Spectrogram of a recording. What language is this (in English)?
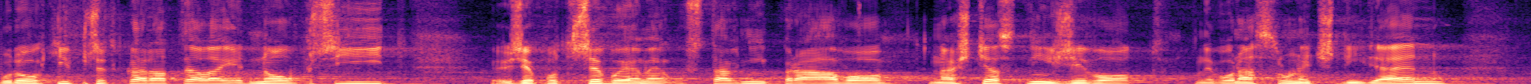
Czech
